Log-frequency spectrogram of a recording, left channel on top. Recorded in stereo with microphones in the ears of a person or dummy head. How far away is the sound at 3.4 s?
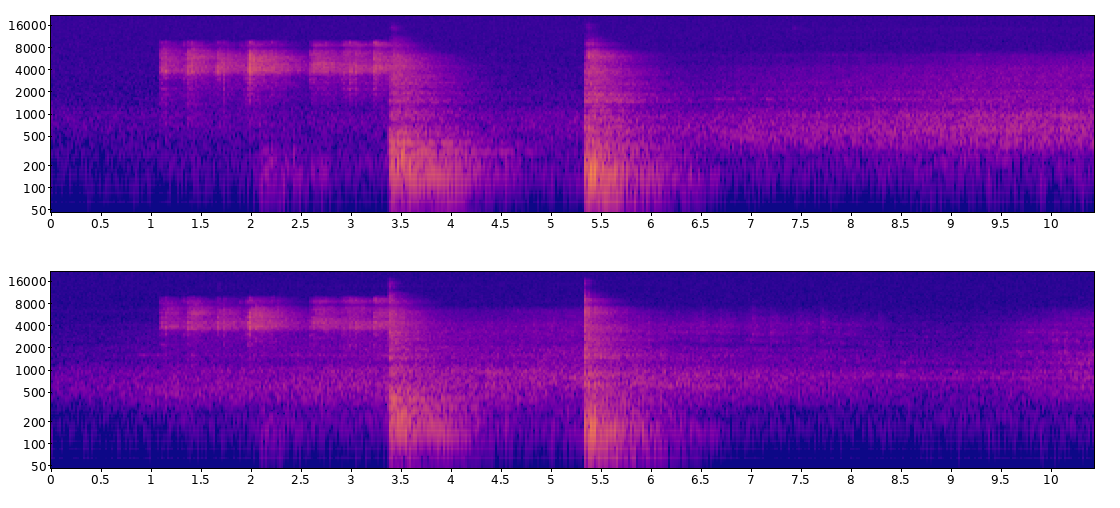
About 3 m.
